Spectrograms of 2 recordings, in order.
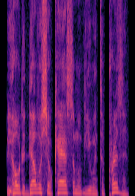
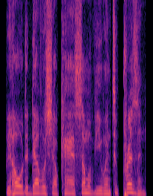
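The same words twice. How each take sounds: No difference in how they are said.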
